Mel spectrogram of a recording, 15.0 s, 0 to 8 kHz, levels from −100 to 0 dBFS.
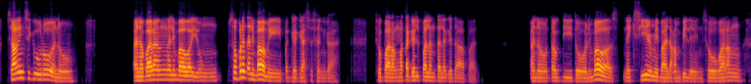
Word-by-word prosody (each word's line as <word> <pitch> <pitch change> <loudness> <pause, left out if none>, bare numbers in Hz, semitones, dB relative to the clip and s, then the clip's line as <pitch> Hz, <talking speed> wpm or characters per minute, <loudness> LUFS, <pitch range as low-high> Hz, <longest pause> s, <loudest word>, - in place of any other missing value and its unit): Sa'kin 200 +5 +6
siguro 180 -5 -1
ano, 115 -1 -6 1.2
ano 140 0 +4
parang 170 +2 +5
halimbawa 160 -3 +4
yung 135 0 -9 0.2
sobrang 235 +3 +4
halimbawa, 175 -3 +6
may 130 -3 -5
paggagastusan 120 -1 -10
ka, 110 -2 -14 0.7
so 135 -1 -7
parang 125 -1 +1
matagal 140 +2 -2
pa 140 - +2
lang 135 -1 -4
talaga 125 -1 -6
dapat. 110 -3 -11 1.0
Ano, 120 -1 -5
tawag 125 +1 -5
dito, 120 -1 -6
halimbawa, 125 +1 +3 0.2
next 125 -1 -9
year 160 +1 +1
may 135 -3 -3
balak 120 -1 -1
kang 115 0 -8
bilhin, 115 -3 -8
so 120 -1 -5
parang, 125 +1 -5
130 Hz, 125 wpm, -23 LUFS, 120-155 Hz, 1.2 s, Sa'kin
